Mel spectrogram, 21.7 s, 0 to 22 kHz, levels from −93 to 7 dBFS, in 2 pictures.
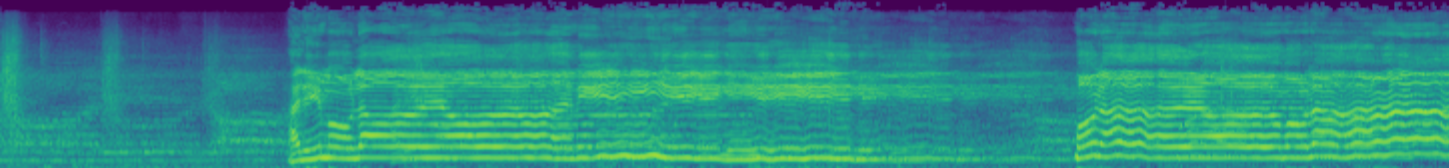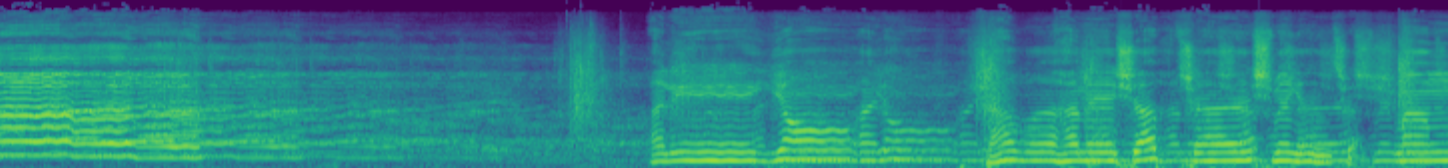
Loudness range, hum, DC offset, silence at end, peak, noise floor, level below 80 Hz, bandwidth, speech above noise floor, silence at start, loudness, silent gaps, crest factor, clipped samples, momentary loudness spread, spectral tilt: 9 LU; none; 0.2%; 0 s; 0 dBFS; -32 dBFS; -40 dBFS; 19.5 kHz; 21 dB; 0 s; -10 LUFS; none; 12 dB; under 0.1%; 18 LU; -3 dB/octave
